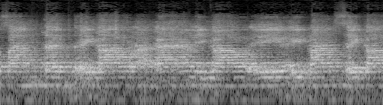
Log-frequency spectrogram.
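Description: Buddhist prayers chanted in unison by a group of voices, a man leading through a microphone, in phrases of a second or two with short breaks between.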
